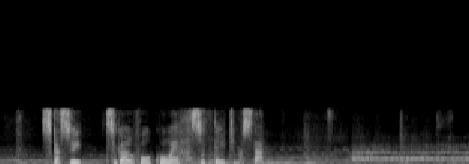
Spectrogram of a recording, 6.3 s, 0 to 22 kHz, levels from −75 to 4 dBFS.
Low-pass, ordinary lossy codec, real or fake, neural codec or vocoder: none; none; fake; codec, 16 kHz, 1.1 kbps, Voila-Tokenizer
